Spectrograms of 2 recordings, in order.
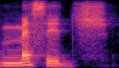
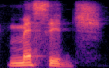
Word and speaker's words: message: so text message okay be careful of the pronunciation of message the f the second vowel sound is message message yeah so it's a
